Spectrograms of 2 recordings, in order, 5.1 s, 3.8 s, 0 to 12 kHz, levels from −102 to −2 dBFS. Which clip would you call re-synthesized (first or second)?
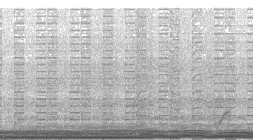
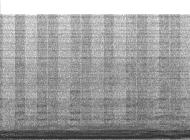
second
